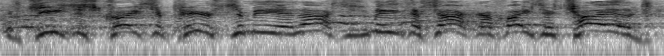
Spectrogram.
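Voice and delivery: high half-shouted rant; exasperated rant. Acted. Mother ranting to family about daughter, half-shouted. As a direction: rant with mock fury.

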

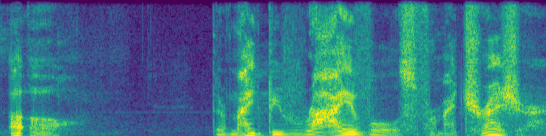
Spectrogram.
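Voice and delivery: slow hushed whisper, afraid of rivals; secretive whisper. Retold or imitated. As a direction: whisper it so no one hears. Farmer's worried secret thought.

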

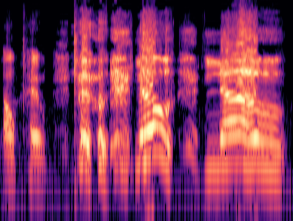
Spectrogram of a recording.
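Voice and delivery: ordinary talk

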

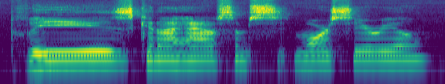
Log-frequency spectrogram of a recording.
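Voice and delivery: put-on high, loud child voice asking. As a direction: play a little kid asking politely. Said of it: "please sentence".

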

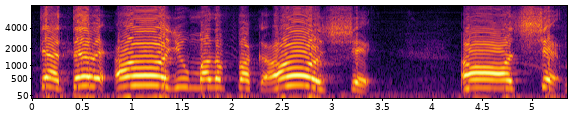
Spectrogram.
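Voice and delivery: high, loud curses as he dies; frantic yelling. Real, not acted. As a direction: curse loudly as the character dies. Dying in game, yelling.

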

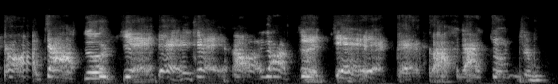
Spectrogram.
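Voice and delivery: high, slow, whiny goblin cries; shrill panicked goblin squeal. Acted. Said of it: "il goblin ovviamente dice".

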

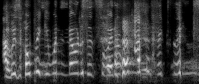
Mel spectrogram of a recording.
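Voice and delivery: high, loud mock whine through a laugh; mock exasperation. Artist replying to someone pointing out a flaw, mock exasperated. Acting own reply to critique.

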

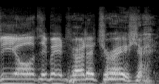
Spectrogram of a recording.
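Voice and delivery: loud, high hammed-up yell; shouted proclamation. Joking to a friend mid-fall, loud mock proclamation. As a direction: bellow it like a grand title. Joke yelled during fall.

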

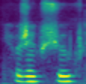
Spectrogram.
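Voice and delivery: usual speaking voice

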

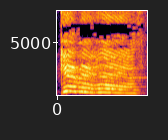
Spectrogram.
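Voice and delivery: high, shouted chant. Acted. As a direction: call it out high. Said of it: "They shouted".

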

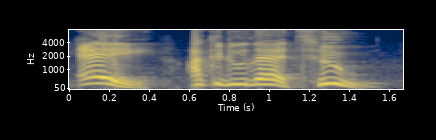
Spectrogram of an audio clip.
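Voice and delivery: high, loud, excited boast; punchy high-pitched enthusiasm; eager me-too shout. Acted. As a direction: call it out high and keen. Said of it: "it was my way of saying".

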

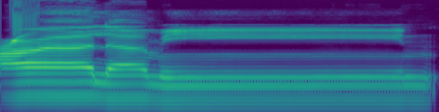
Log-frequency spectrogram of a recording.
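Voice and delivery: আলামিন with আ pressed from the mid-throat, slow; pressed throat ain. Shown as a demonstration. Teacher modelling the pressed আইন sound. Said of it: "নুন অক্ষরের সাথে মিলিত হয়ে ছেড়ে দেব".

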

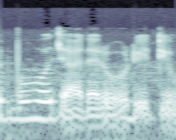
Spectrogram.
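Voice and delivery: usual speaking voice

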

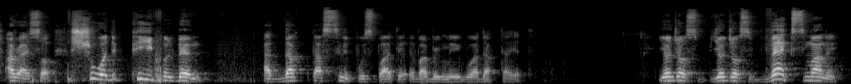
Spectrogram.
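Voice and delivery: normal talking voice

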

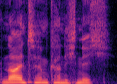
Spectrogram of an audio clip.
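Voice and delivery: loud, slow, curt refusal; brusque interruption. A narrator's reading. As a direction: cut in gruffly and firmly. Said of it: "unterbrach Wolkenwolf ihn schroff".

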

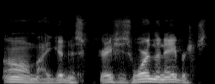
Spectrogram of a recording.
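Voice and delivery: ordinary delivery

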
